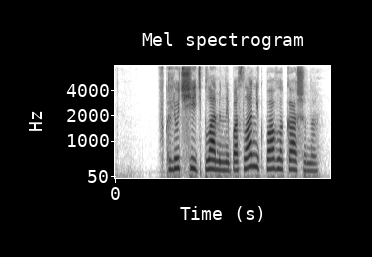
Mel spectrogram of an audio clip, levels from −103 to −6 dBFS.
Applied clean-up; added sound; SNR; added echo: neural mask model RNNoise.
